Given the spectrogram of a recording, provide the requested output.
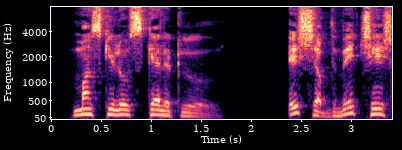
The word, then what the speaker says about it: musculoskeletal: skeletal musculo skeletal and in this word you have to stress on the fourth syllable musculo skeletal musculo skeletal now you know the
